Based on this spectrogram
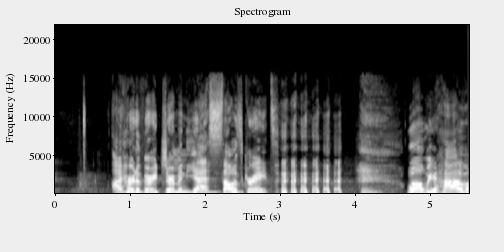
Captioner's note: laughs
